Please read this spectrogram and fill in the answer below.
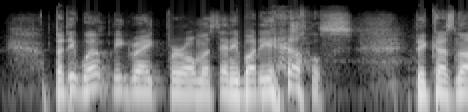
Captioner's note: laughing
